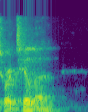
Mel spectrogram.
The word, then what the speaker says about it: tortilla: with a name called tortilla, or as they pronounce it, tortilla, it was hard going.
